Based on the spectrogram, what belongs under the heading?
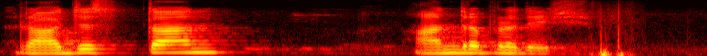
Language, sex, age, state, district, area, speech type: Kannada, male, 18-30, Karnataka, Shimoga, rural, spontaneous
